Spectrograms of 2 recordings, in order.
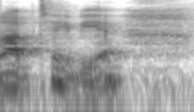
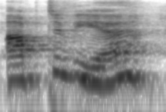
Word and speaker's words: Optavia: it looks like you're it's spelled like Octavia I always thought it was called Octavia but they say it optivia and it is a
